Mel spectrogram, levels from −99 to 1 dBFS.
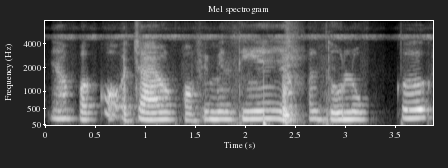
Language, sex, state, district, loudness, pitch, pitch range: Hindi, female, Haryana, Charkhi Dadri, -19 LUFS, 205 Hz, 200-225 Hz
